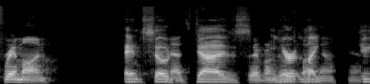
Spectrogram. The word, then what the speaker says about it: Rehman: So it's Rehman.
